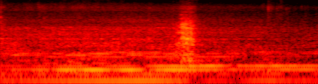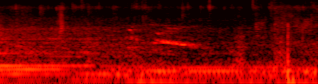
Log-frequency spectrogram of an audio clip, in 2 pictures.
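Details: Rain patters alongside a passing vehicle's engine hum and a brief burst of noise, with faint voices and no animal sound.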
